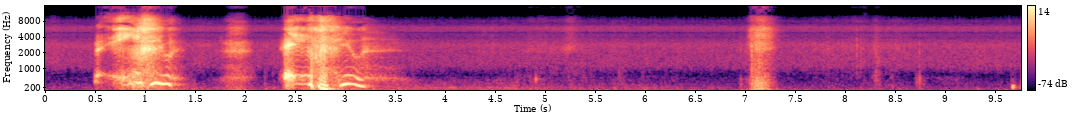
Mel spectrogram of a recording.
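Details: Two loud sneezes after a short held-back build-up, then a smaller stifled sneeze, from a person deliberately trying and failing to hold sneezes back.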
